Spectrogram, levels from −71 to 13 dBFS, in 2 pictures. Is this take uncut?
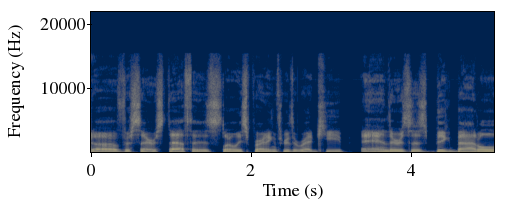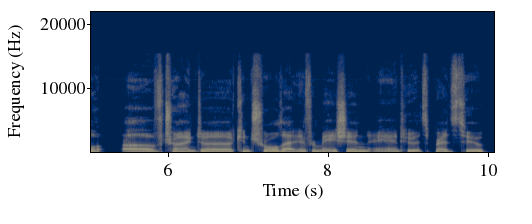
yes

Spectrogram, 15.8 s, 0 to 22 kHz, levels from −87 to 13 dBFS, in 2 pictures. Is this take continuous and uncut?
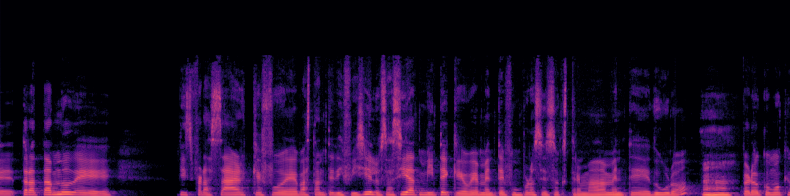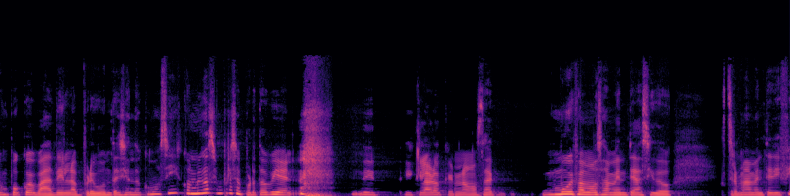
yes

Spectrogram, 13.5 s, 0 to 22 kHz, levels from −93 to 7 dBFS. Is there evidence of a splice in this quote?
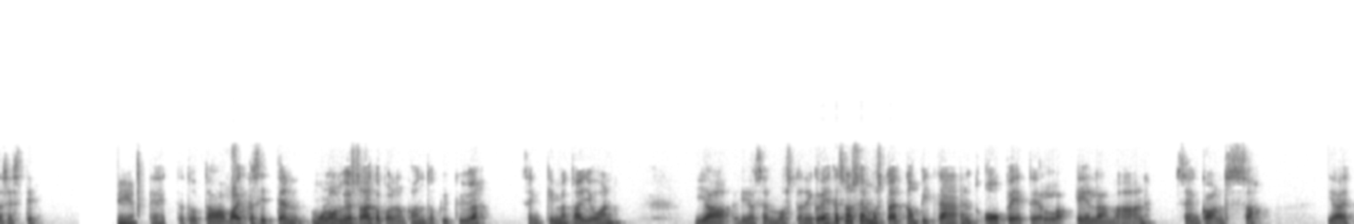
no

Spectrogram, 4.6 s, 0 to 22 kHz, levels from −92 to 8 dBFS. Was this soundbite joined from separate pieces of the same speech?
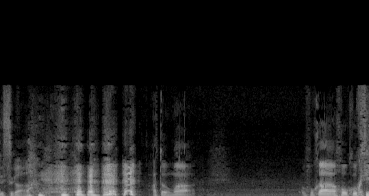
yes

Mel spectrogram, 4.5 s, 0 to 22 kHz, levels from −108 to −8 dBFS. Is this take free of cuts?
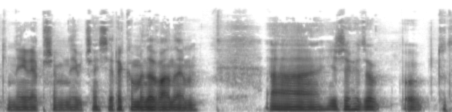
yes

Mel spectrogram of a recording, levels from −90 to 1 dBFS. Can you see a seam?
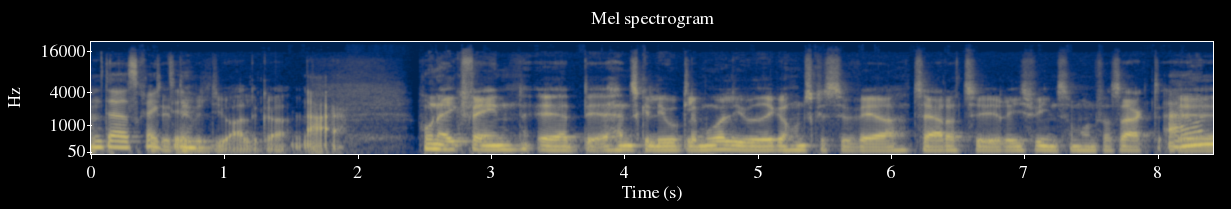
no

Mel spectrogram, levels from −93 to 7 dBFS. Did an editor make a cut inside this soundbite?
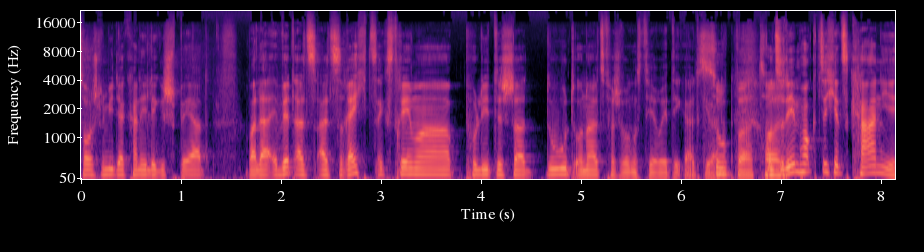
no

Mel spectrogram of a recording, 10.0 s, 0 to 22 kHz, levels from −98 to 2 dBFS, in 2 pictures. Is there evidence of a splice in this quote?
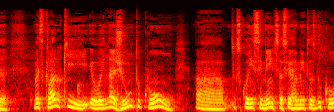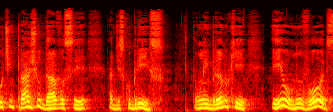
no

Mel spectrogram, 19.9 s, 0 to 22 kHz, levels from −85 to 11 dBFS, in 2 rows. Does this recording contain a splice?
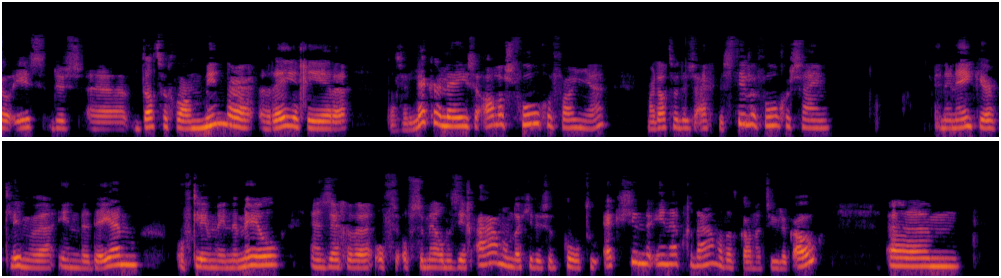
yes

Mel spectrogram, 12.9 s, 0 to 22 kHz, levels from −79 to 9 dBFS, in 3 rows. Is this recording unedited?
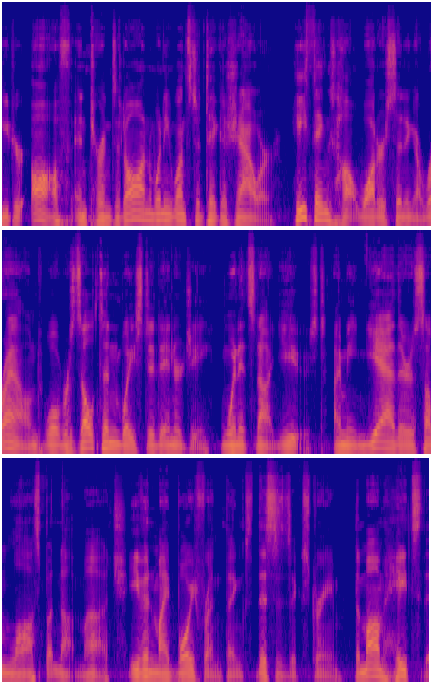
yes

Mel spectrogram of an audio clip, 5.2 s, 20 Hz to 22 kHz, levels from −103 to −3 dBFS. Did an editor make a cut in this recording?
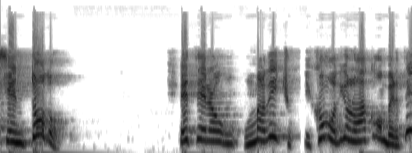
yes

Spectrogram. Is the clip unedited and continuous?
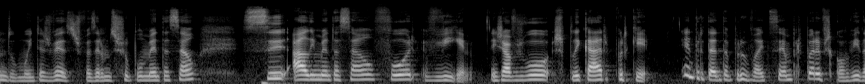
yes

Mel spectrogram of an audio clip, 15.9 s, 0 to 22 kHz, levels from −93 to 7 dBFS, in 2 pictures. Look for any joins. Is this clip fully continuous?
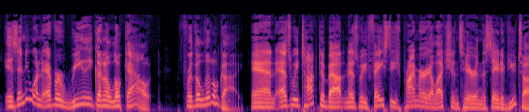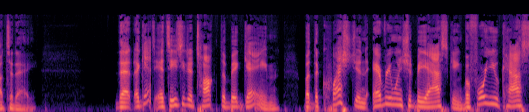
no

